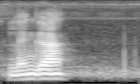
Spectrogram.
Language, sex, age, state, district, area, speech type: Santali, male, 30-45, West Bengal, Bankura, rural, read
